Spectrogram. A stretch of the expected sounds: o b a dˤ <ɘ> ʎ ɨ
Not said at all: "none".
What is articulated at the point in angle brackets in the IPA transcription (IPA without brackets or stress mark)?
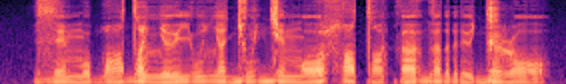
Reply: ɘ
